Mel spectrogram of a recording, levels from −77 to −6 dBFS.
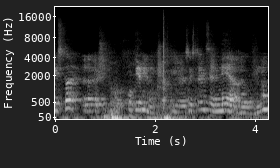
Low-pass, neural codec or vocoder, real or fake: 19.8 kHz; codec, 44.1 kHz, 2.6 kbps, DAC; fake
